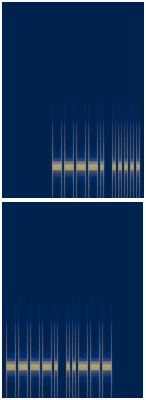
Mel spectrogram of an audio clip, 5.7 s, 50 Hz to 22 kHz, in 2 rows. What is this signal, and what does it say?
Morse code, heard as a keyed tone, about 20 wpm, 700 Hz. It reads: 9592
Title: Numbers - 4-Digit 20wpm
